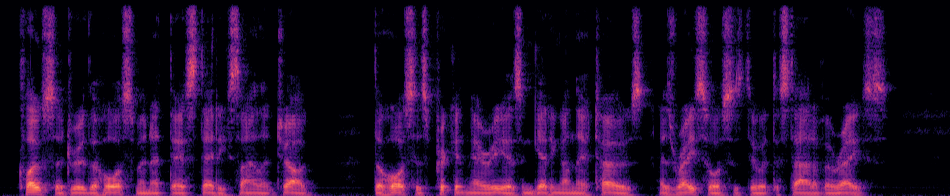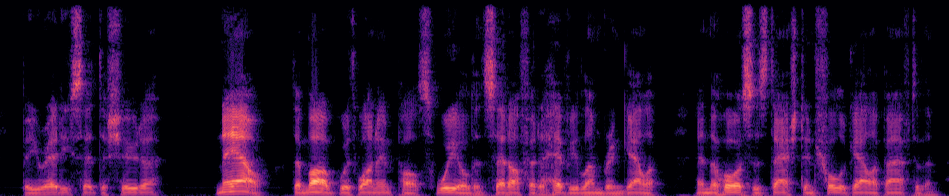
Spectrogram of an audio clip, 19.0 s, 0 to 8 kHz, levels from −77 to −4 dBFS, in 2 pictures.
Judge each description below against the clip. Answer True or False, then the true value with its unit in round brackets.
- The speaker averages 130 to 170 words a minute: False (185 wpm)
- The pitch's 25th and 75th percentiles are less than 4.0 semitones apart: True (2.9 semitones)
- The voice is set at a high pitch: False (75 Hz)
